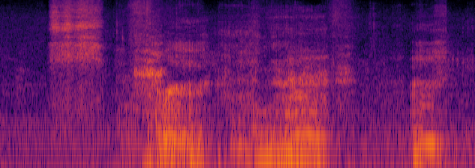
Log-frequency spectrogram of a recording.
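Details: Alaskan Malamute, a pet dog indoors, vocalizing in annoyance when its owner pretends to eat dog-meat hotpot: low, rough grumbling growls in several bursts of about a second each, some with rising, howl-like tones, with human voices nearby.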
